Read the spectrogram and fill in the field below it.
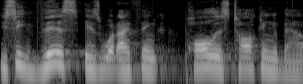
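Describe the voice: A man speaks with a fairly high pitch. The tone is dark and mellow.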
